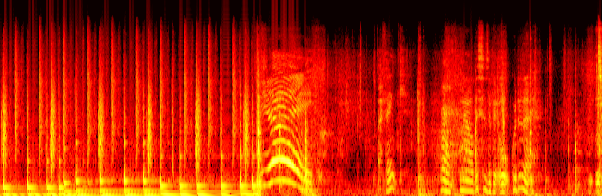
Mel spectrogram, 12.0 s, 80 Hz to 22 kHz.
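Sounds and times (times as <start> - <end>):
background music with steady beat: 0.0 - 5.3.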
